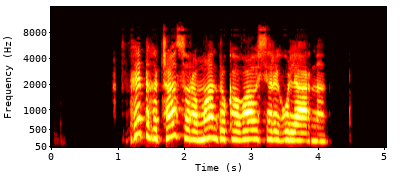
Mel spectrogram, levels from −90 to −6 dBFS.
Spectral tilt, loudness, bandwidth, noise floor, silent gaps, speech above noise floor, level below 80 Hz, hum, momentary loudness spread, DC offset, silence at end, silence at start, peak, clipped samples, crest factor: -4.5 dB/octave; -15 LUFS; 9.6 kHz; under -90 dBFS; none; over 75 dB; -72 dBFS; none; 8 LU; under 0.1%; 0.95 s; 1.2 s; -2 dBFS; under 0.1%; 16 dB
